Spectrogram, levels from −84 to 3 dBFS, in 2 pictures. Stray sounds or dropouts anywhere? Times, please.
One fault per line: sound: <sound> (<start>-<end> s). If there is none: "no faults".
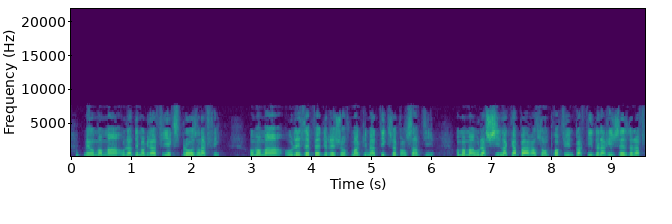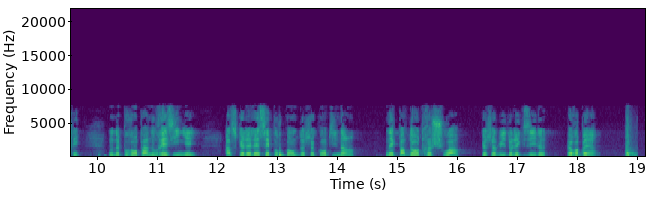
sound: whoosh (18.8-19.0 s)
